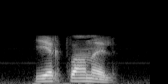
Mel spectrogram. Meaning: archaic form of եղծել (eġcel)
- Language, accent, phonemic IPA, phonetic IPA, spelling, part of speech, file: Armenian, Eastern Armenian, /jeχt͡sɑˈnel/, [jeχt͡sɑnél], եղծանել, verb, Hy-եղծանել.ogg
